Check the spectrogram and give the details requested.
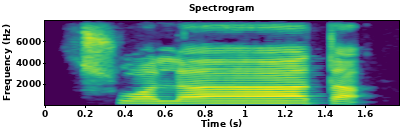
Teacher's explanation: Join noon with swad because swad has a tashdid sign on it. Swalata. So when tashdid comes on any letter, the letter become mushaddad.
